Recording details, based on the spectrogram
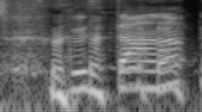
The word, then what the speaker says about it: gusano: You'll have some gusanos. – Eat some worms. – Which is some worms. – Gusano. Wait, how do you say? – Gusano.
